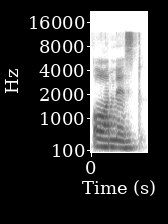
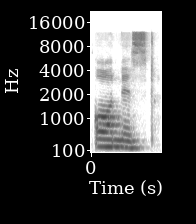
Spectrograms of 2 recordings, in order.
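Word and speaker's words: honest: ಆನೆಸ್ಟ್ bat game okay here ಆನೆಸ್ಟ್ ನೋಡಿ hಚಓಎಸ್ಟಿ ಅಂತ ಇದೆ ಬಟ್ ವಿ ಡೋಂಟ್ pronouns it ಇಸ್ ಆನೆಸ್ಟ್ V read it ಆಸ್ ಆನೆಸ್ಟ್ okay ಸೋಹಚ್ is silent word ಸನೆಸ್ಟ್ ಇಸ್ the word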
